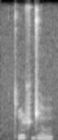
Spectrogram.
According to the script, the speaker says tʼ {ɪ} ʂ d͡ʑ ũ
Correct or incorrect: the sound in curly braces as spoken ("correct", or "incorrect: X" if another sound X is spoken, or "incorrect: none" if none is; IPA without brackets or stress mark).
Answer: incorrect: y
